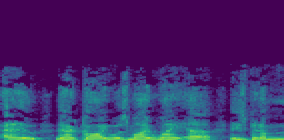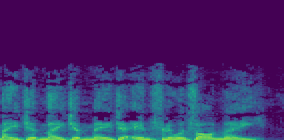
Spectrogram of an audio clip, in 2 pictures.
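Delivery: very high, very slow, drawn-out silly English voice. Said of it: "that stupid English voice supposed to be me".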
